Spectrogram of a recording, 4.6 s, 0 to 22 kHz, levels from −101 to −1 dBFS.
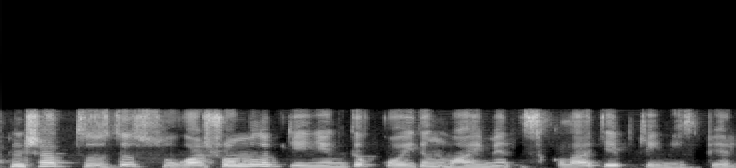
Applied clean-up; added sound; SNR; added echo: neural mask model Resemble Enhance denoiser.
